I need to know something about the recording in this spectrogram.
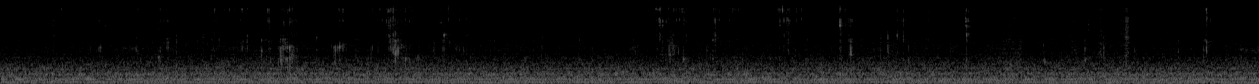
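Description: A person biting and chewing a cheeseburger: faint, irregular mouth clicks and crunches over a steady low hum.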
